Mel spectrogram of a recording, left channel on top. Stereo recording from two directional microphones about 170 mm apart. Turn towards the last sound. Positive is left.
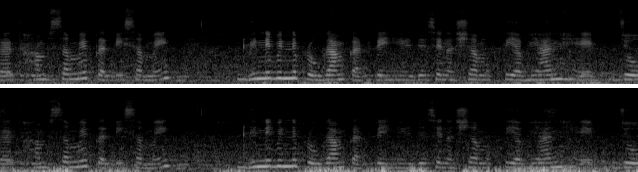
turn(degrees=0)  # may be behind; listen again after turning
